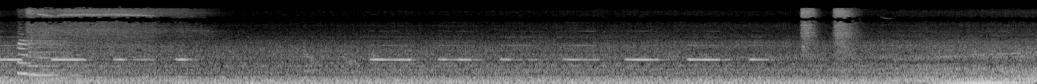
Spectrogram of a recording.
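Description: A bus engine idles with a deep, steady rumble.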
